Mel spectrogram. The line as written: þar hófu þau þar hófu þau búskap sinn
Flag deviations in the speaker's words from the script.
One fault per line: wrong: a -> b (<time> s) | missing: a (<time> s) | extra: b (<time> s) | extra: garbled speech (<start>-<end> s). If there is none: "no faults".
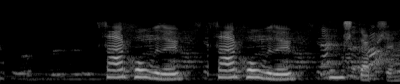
no faults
